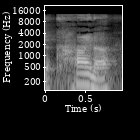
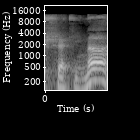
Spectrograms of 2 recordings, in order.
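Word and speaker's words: Shekhinah: of the father and normally that word shea is pronounced shikina by most English speakers and most people have the misperception that shakina means glory. Shakina does not mean glory. Um the actual pronunciation of the word is sheina and what it really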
